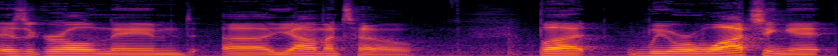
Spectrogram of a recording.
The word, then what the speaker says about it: Yamato: I'm like, "Yam, yamato.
